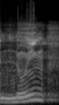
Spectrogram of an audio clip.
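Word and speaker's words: knowing: तो इसे क्या पढ़ेंगे यहां पर भी के का उच्चारण नहीं होगा एन ओ से पढ़ेंगे नो और डब्लू ई से पढ़ेंगे ई और एन से पढ़ेंगे न जी से ग तो से पढ़ेंगे नोइंग नोइंग मतलब क्या होता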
